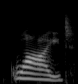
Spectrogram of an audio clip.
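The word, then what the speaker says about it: gwaed: Gwide. It sounds like wine, doesn't it?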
